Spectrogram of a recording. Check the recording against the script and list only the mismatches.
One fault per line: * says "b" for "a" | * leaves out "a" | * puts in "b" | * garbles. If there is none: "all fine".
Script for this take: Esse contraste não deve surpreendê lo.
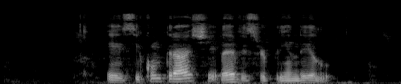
* leaves out "não"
